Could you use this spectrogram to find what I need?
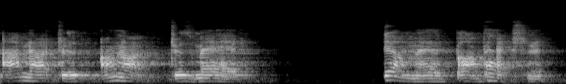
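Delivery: near crying, pushing through, on verge of tears. Speaking out against creating new pits, about to cry. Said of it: "I know I'm about to cry".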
